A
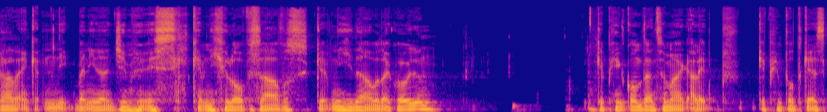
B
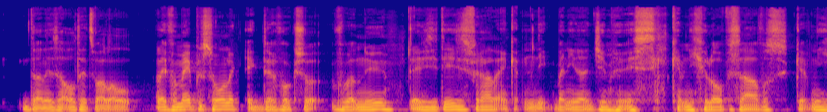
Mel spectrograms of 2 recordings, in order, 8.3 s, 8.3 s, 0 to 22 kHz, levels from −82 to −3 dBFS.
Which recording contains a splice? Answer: B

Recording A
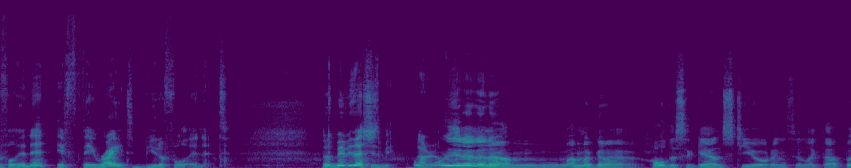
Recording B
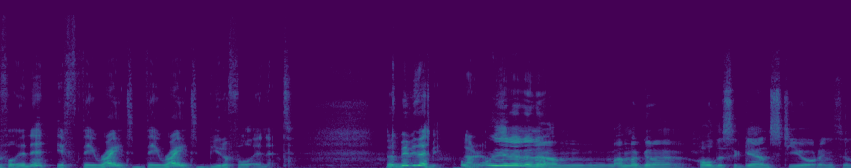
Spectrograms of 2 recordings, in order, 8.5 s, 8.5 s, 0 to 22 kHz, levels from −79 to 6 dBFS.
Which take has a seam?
B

